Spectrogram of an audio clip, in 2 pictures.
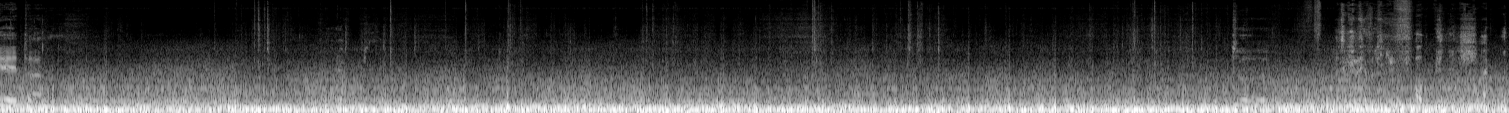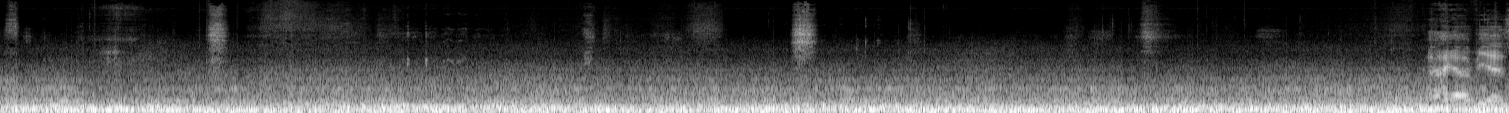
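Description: Steady low rumble of a car's engine and tyres on the road, heard from inside the cabin while driving along at an even pace.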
